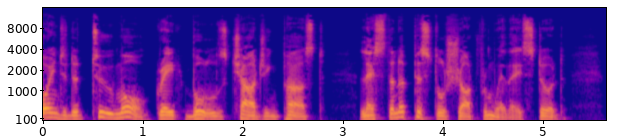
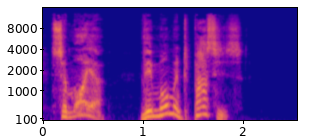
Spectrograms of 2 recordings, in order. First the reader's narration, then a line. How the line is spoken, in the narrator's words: Buckhut told him urgently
